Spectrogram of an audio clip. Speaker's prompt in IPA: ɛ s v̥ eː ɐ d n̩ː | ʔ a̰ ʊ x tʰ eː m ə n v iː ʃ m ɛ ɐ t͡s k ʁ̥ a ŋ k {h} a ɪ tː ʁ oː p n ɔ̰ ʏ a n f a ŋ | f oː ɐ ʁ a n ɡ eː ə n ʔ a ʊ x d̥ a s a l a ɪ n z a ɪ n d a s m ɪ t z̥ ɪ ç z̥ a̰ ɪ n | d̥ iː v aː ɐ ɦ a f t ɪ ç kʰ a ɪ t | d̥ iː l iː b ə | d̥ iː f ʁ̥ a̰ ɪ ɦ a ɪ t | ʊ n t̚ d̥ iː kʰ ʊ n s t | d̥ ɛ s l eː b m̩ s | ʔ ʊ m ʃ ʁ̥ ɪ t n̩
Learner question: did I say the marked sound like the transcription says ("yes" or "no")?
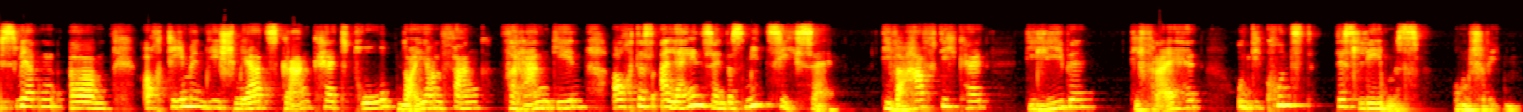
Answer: yes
